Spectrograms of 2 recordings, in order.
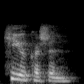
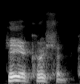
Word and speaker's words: Kyokushin: and I'm going to say this wrong, Kyokushin karate, is that how you say it? Kyokushin. Kyokushin, karate as well.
